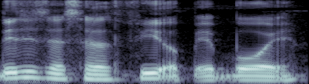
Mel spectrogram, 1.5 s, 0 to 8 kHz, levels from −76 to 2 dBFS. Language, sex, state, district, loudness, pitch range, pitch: English, male, Arunachal Pradesh, Lower Dibang Valley, -16 LUFS, 110-145 Hz, 130 Hz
